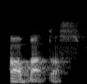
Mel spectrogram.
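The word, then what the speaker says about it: ἄβατος: So, for instance, in the word abatos, where the acute accent is placed on the opening vowel together with the spiritus lenis sign, it is this vowel that should be stressed as well, abatos.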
